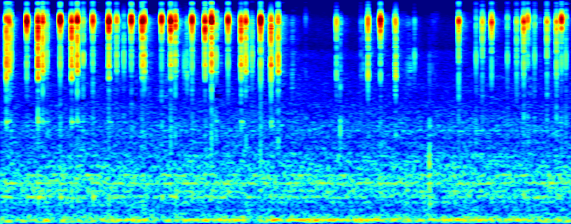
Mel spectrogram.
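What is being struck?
Small metal herb grinder.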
